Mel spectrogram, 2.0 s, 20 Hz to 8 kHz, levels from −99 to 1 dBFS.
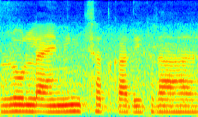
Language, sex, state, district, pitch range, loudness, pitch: Maithili, female, Bihar, Samastipur, 155-170 Hz, -16 LUFS, 160 Hz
